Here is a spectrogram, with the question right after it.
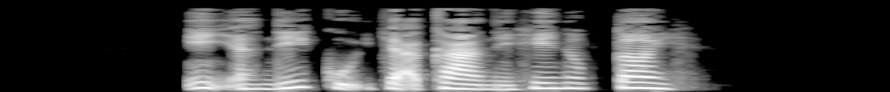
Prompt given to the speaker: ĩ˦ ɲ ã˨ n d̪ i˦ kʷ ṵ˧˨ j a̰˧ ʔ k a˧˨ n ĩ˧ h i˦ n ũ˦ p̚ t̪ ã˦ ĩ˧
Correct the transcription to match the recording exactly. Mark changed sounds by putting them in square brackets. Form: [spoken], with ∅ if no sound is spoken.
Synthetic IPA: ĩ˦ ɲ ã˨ n d̪ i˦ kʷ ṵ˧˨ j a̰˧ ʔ k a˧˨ n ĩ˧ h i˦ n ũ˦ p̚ t̪ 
